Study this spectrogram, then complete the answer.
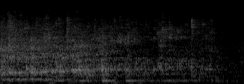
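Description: Homemade sea moss drink is poured from a container into another over a kitchen sink, a steady liquid gurgle and splash that thins out toward the end.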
